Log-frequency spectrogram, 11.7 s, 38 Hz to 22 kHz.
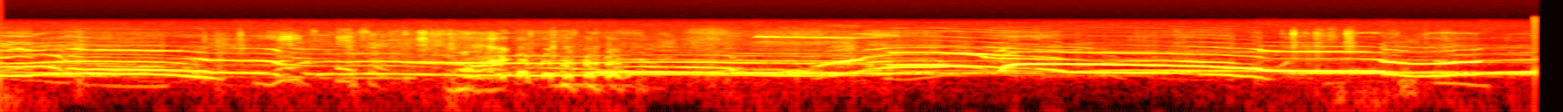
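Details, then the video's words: Several gray wolves at Wolf Mountain on 14 February 2009 howl together in overlapping, long, wavering tones that slide up and down. "Howling Wolves"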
